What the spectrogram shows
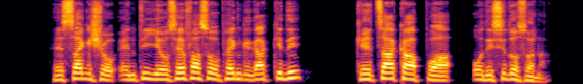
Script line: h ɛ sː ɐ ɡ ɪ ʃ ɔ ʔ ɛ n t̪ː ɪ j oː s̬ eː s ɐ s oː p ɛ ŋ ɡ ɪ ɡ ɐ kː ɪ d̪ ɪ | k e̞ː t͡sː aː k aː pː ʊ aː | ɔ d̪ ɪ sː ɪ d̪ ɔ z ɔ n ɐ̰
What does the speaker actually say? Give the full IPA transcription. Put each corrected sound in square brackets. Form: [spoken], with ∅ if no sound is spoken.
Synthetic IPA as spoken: h ɛ sː ɐ ɡ ɪ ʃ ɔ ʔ ɛ n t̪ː ɪ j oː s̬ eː [f] ɐ s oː p ɛ ŋ ɡ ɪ ɡ ɐ kː ɪ d̪ ɪ | k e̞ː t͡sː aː k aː pː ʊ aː | ɔ d̪ ɪ sː ɪ d̪ ɔ [s] ɔ n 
